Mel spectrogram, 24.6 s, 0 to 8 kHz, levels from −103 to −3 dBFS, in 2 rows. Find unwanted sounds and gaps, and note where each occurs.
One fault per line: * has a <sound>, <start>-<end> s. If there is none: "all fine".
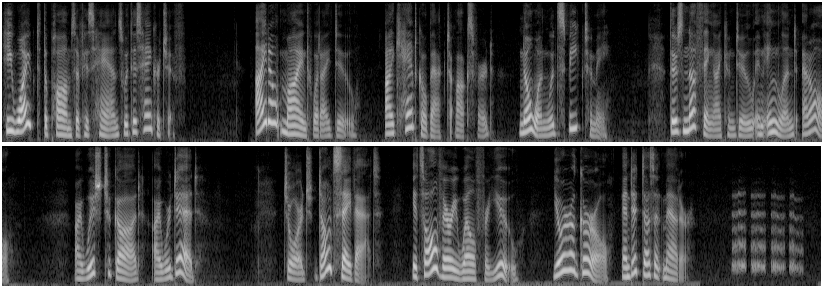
* has a laugh, 23.3-24.3 s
